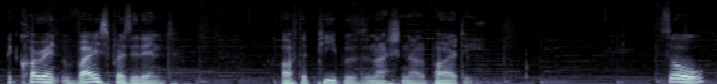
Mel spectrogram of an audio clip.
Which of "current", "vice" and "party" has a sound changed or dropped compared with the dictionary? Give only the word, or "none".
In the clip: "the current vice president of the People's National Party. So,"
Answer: none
